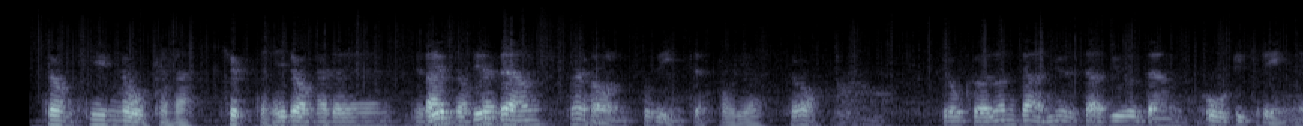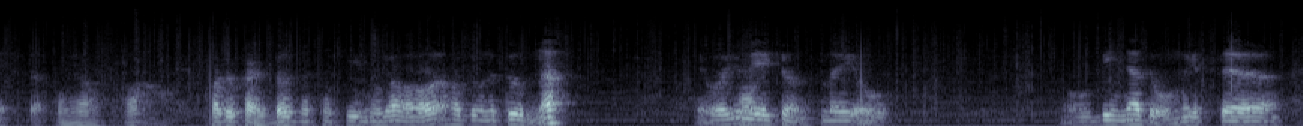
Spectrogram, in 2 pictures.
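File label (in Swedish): Värö Halland, dialekter svenska sagor; Folkminnen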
